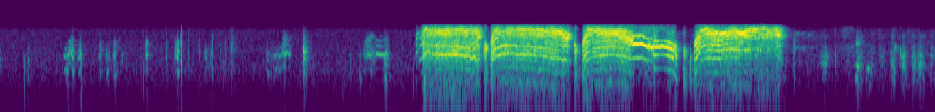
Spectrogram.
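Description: A cat yowling loudly in four long calls whose pitch rises and falls, with short breaks between them, starting about eight seconds in. Before that, only faint soft scuffling sounds.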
